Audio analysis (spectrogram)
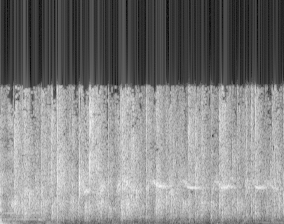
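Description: An audience claps steadily throughout, a dense, continuous wash of applause filling the whole moment at a fairly loud, close level.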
